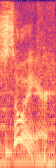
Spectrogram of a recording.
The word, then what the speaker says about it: Tsoir: And just for those of you who may wonder, how would you misspell Sawyer? It's T-S-O-I-R, which is exactly how I would have pronounced T-S-O-I-R, is Sawyer.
